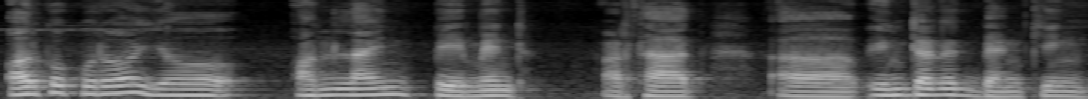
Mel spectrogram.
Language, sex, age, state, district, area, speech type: Nepali, male, 30-45, West Bengal, Darjeeling, rural, spontaneous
